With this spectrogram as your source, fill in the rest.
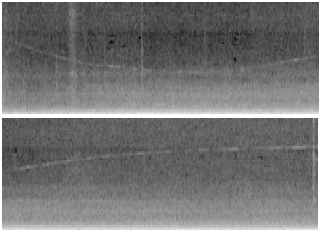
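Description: A truck engine runs steadily at low revs as the driver presses the clutch and lets off the accelerator, giving a continuous close rumble with a deep hum and no speech.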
